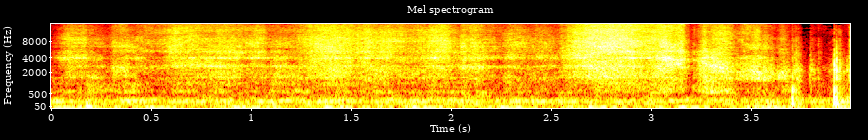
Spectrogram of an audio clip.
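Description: Fingertips and short nails scratch and tap along the surface of a long, hollow, empty brown cardboard mailing tube. A quiet, bright, papery scratching hiss rises and falls, with a faint low hum beneath it. A couple of sharp little taps come near the end.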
